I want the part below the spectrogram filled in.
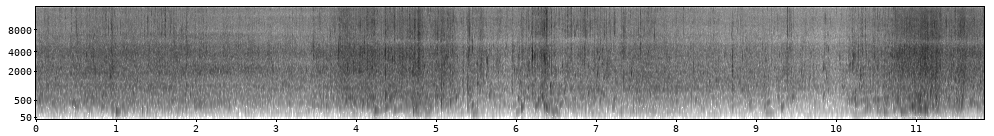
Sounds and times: Waves on rocks 0.0 - 11.8

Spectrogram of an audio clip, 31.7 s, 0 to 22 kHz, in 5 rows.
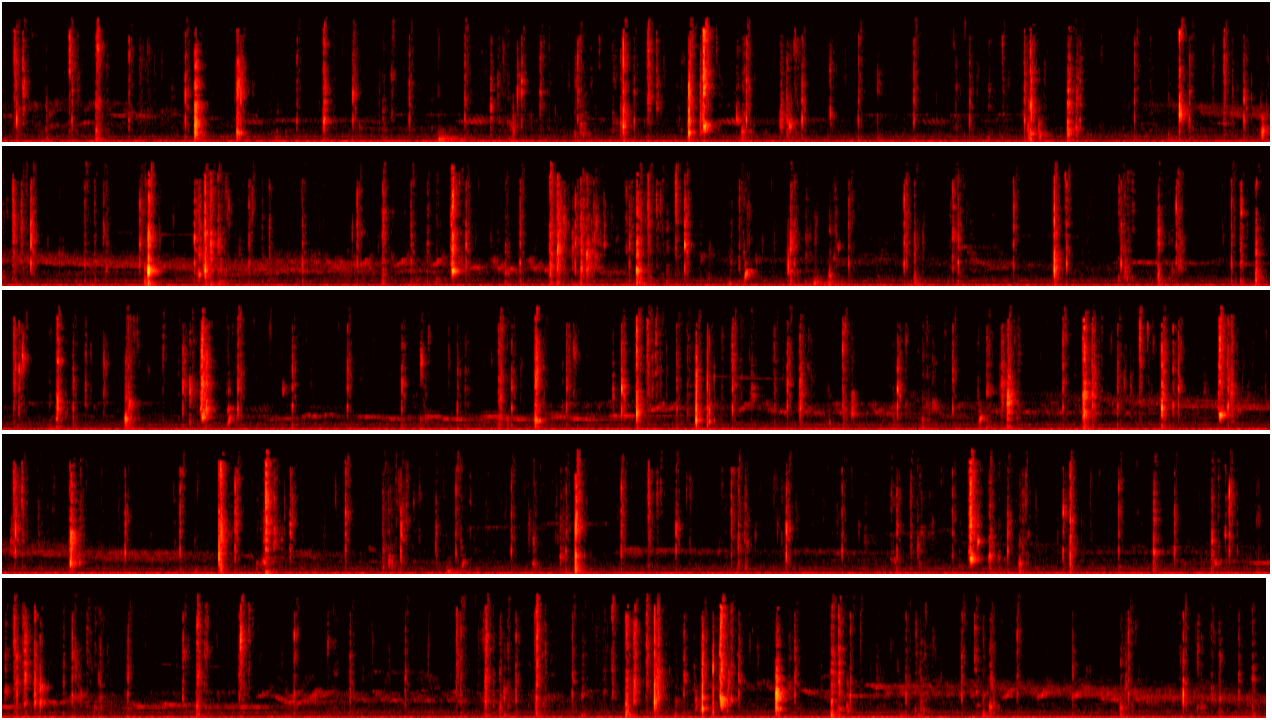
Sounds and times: water drips from the roof 0.0 - 31.6

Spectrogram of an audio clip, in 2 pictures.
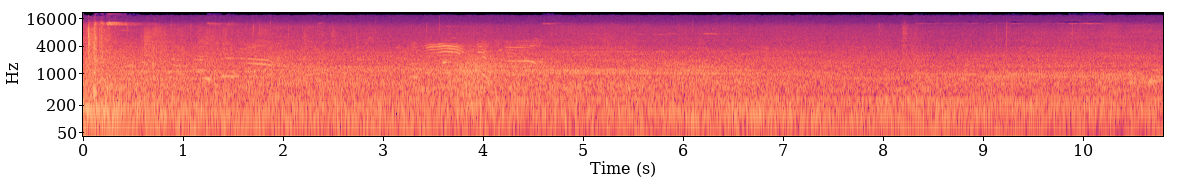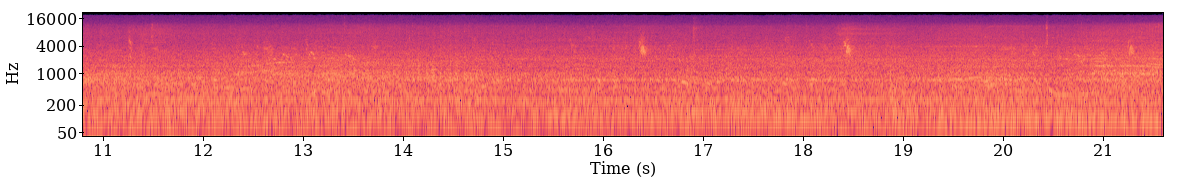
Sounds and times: Construction noise 0.0 - 21.6

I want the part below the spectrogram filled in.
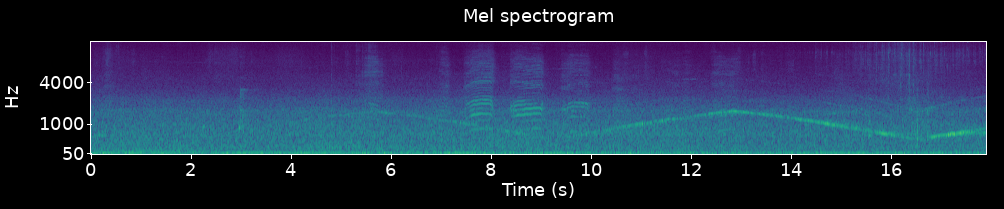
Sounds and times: drone of the city 0.0 - 17.9
Birds Crowing and Cawing 15.1 - 17.8

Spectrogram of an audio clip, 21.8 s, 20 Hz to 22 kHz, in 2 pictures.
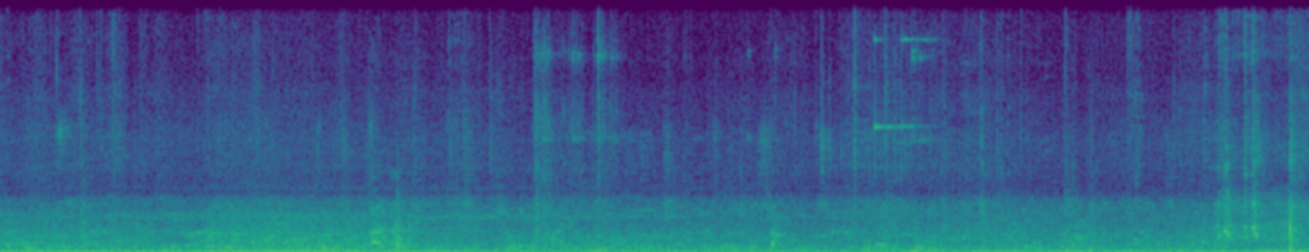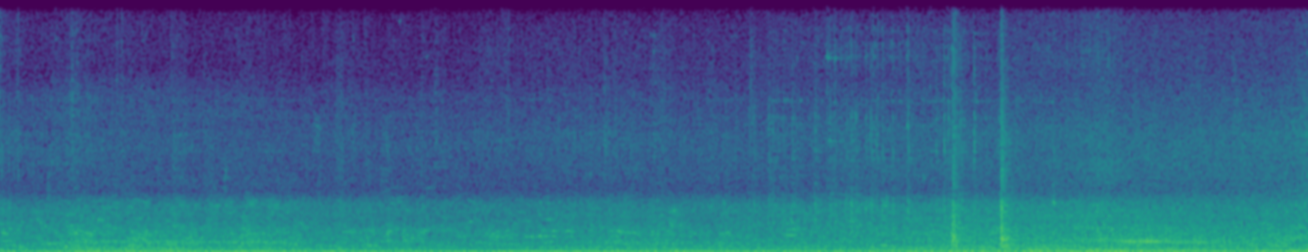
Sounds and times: traffic sound 0.0 - 5.3
Walking in the night market 0.0 - 21.8
traffic sound 7.1 - 21.8

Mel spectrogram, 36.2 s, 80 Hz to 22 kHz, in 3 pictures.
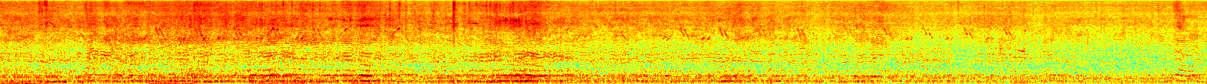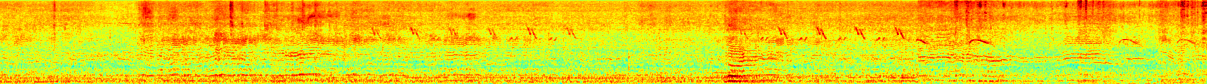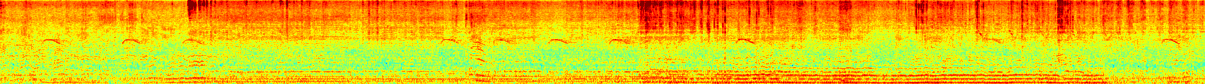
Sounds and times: undisturbed bees 0.0 - 36.1

